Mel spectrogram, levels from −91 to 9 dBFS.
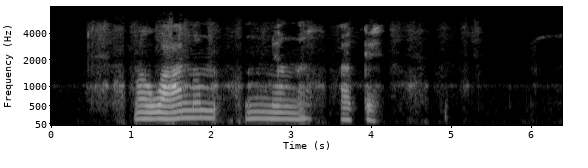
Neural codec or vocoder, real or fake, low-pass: none; real; 7.2 kHz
